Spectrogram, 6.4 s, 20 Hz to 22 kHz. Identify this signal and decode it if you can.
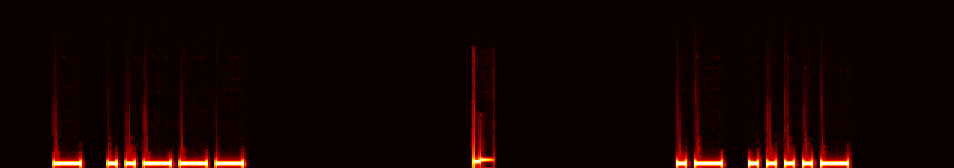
Morse code, heard as a keyed tone, about 20 wpm, 700 Hz. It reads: T2 A4
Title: Single-Letter Single-Number 20wpm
